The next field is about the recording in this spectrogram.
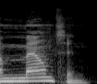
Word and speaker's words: mountain: Now, the pronunciation is different from the spelling. The spelling, M-O-U-N-T-A-I-N, but the first vowel sound is ow, like cow or now, so it's moun, moun, and T-A-I-N, tin, mountain, mm-hmm.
